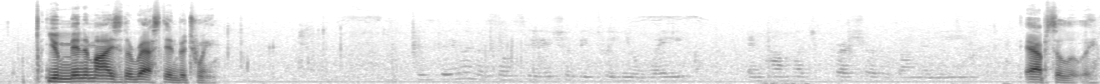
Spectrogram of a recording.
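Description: A middle-aged man speaks, loud and close at times, softer in between.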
